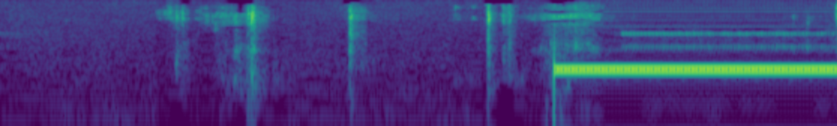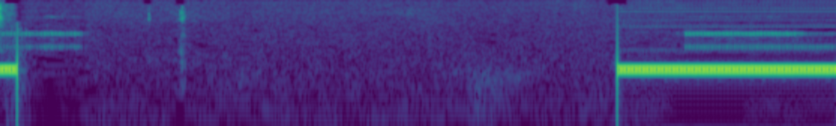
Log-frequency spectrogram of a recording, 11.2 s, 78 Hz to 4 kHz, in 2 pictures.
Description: Ringback tone (North America), 440 + 480 Hz.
